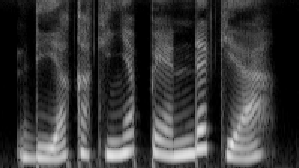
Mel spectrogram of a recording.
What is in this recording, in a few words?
indonesian phrases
